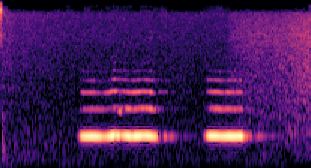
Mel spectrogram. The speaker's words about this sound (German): die ist jetzt nicht historisch, die habe ich jetzt so gestimmt, wirklich wie so eine Tin Whistle, also wie eine moderne Flöte, die man in der Folkmusik in Irland und Schottland benutzt oder in, in, in Britannien. Und ähm, die klingt ganz anders.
